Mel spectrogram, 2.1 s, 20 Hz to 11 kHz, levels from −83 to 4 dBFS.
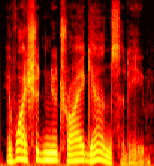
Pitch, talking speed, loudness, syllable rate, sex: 125 Hz, 230 wpm, -15 LUFS, 5.3 syllables/s, male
